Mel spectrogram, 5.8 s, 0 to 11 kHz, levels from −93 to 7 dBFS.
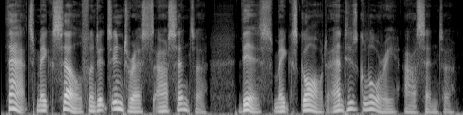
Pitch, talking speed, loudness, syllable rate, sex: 125 Hz, 165 wpm, -20 LUFS, 4.6 syllables/s, male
